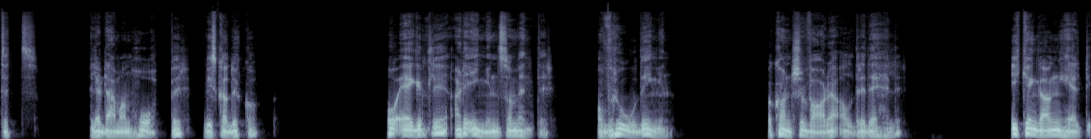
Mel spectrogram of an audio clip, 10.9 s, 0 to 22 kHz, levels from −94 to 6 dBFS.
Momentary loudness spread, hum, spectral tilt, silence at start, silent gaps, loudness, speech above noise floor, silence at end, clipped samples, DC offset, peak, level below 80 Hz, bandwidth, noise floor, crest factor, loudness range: 14 LU; none; -6 dB/octave; 0 s; none; -23 LUFS; over 68 dB; 0 s; under 0.1%; under 0.1%; -6 dBFS; -40 dBFS; 15.5 kHz; under -90 dBFS; 18 dB; 3 LU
